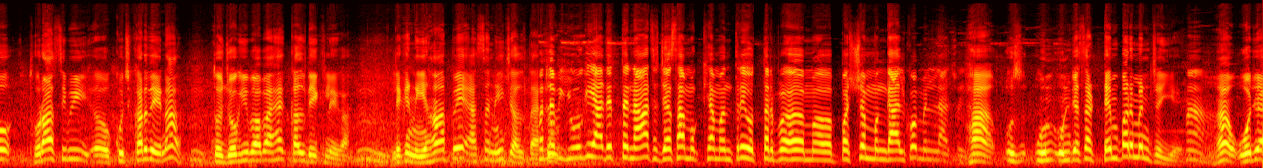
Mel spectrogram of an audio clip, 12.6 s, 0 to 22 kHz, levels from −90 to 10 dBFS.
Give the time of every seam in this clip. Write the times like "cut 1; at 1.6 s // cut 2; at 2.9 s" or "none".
cut 1; at 5.4 s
